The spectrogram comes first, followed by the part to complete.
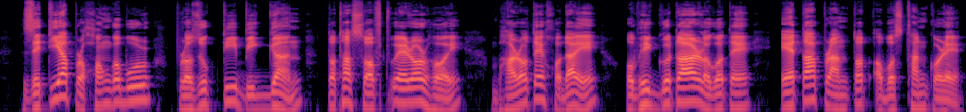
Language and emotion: Assamese, neutral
